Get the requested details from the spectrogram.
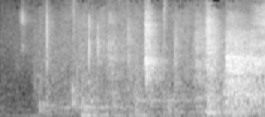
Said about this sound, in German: Mit dem ersten Tageslicht hört er das inzwischen so vertraute Geräusch des Stahlriegels seiner Tür, wenn sie geöffnet wird. Es geht los.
